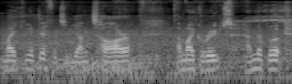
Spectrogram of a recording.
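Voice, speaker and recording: A man's voice: medium pitch, level tone, fairly quick. Man, middle-aged, coach, walking vlog, earnest, emphatic, repeats phrases, phone mic, outdoors, faint background noise. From United Kingdom. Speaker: empowerment coach. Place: outdoors in woods.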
